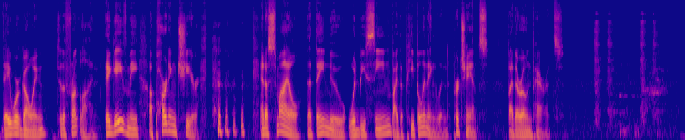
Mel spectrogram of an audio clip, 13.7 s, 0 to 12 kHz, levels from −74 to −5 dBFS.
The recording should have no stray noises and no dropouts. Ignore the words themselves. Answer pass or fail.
fail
